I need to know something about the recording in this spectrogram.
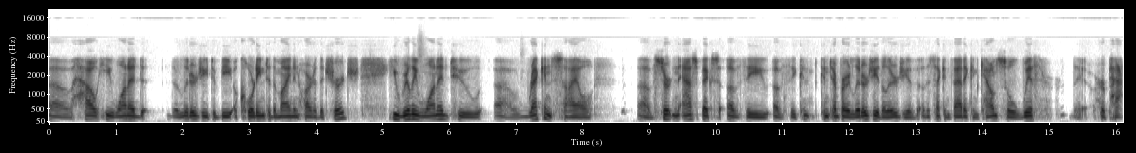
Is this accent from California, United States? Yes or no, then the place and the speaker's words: no; Corvallis, Oregon, United States; now in Milwaukie, United States; I grew up in Corvallis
